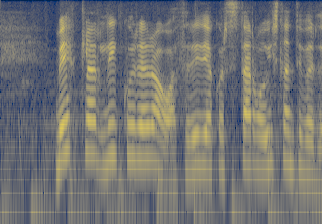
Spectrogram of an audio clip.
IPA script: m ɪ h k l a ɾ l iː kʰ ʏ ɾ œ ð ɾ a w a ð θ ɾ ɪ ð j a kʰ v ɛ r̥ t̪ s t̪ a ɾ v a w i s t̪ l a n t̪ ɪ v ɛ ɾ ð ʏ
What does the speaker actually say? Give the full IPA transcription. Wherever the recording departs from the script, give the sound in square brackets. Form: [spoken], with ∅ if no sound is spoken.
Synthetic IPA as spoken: m ɪ h k l a ɾ l iː [k] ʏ ɾ [ɛ] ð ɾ a w a ð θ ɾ ɪ ð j a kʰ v ɛ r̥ t̪ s t̪ a ɾ v a w i s t̪ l a n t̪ ɪ v ɛ ɾ ð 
